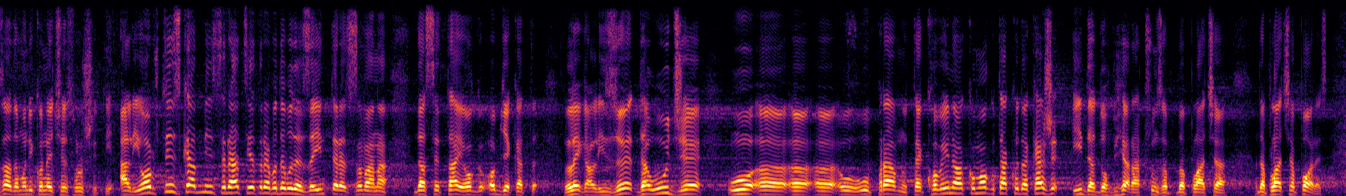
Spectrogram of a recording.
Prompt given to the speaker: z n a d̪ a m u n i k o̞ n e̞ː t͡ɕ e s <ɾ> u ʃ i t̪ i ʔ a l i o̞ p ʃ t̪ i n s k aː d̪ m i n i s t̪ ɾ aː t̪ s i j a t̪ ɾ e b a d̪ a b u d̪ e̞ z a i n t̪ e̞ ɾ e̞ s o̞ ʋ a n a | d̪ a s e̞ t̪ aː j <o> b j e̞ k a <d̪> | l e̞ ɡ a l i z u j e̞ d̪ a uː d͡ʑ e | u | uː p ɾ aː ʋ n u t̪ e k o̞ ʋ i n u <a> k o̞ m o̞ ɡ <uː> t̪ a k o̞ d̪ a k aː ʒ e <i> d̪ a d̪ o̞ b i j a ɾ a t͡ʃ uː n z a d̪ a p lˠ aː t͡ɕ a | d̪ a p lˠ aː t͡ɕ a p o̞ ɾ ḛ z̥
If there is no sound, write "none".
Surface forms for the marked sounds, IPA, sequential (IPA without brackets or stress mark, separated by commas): ɾ, o, t̪, a, u, i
